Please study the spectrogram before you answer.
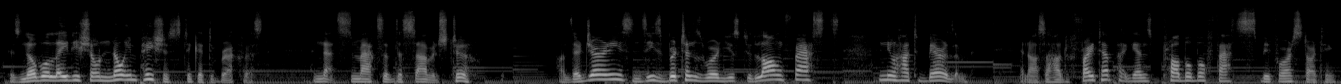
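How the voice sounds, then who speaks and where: A man reading a novel aloud as a streamed read-along, with expressive, emphatic phrasing. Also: mid-range voice. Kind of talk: read-along audiobook narration.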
